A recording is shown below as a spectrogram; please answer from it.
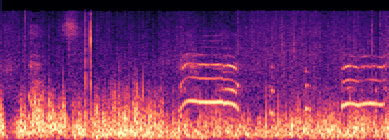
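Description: Wind rushing on the microphone at the seashore, with a short call from a bird about a second in, its pitch rising and falling.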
